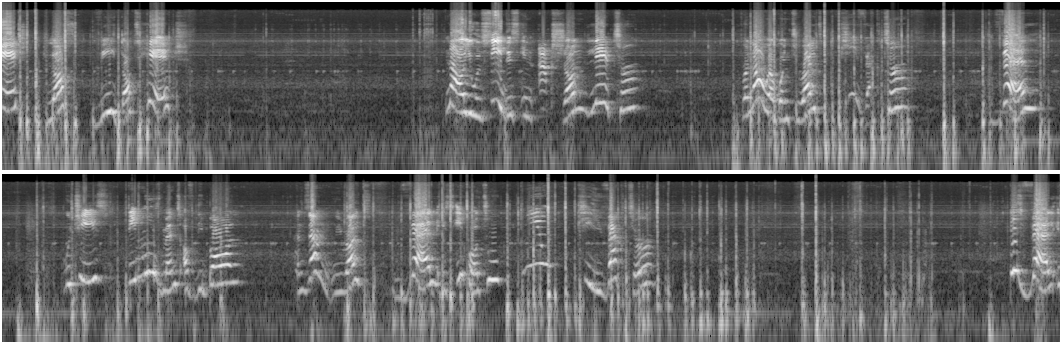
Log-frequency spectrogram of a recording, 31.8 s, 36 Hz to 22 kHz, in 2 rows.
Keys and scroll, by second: 0.0-3.0 typing, 11.2 Return, 11.7-17.6 typing, 18.1 Return, 21.3 Return, 21.5-29.1 typing, 29.5 Left.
